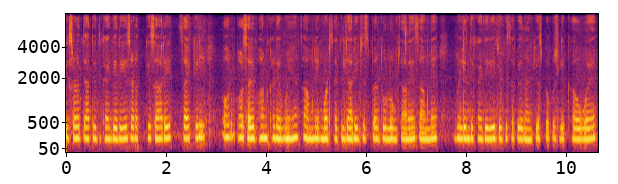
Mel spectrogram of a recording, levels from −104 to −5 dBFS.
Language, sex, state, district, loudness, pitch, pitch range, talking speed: Hindi, female, Uttar Pradesh, Budaun, -17 LUFS, 205 Hz, 200-210 Hz, 275 wpm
